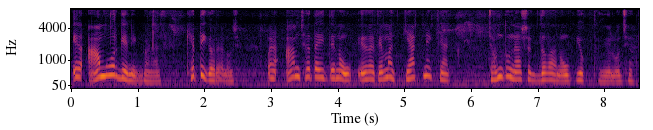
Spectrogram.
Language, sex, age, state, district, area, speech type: Gujarati, female, 30-45, Gujarat, Rajkot, rural, spontaneous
